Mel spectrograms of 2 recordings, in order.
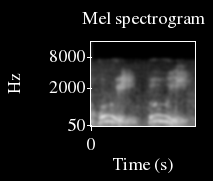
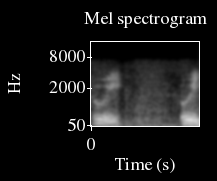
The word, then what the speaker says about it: Bowie: No, Bowie. Yes, I get criticized by those Texans if I don't pronounce it right. Bowie, Texas.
